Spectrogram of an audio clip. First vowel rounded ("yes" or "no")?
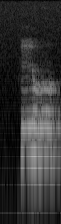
yes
